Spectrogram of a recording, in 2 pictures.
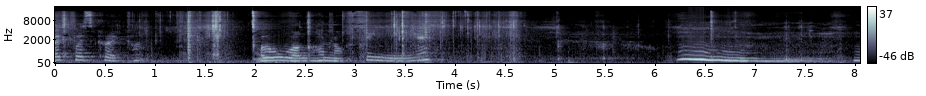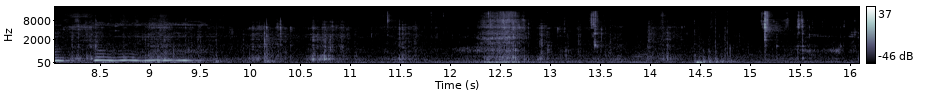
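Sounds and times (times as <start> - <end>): person chewing a cracker: 3.8 - 16.0
person humming: 6.2 - 9.6.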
